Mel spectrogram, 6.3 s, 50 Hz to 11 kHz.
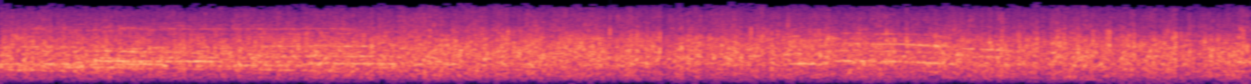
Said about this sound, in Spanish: Están los 35. Un aplauso para los 35 diputados.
